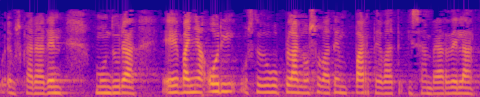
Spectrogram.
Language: Basque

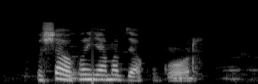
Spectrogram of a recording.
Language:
Kinyarwanda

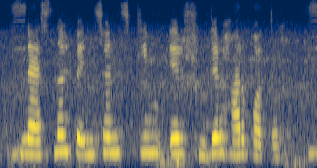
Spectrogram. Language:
Bangla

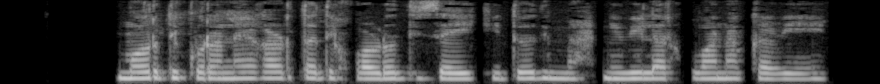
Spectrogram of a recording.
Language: Pashto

